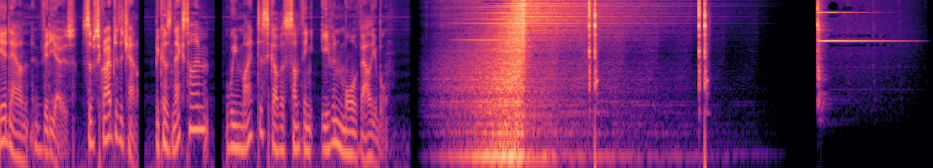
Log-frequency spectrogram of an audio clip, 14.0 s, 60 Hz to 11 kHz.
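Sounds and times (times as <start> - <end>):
whoosh: 6.4 - 9.8
bell ding: 12.3 - 13.9.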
